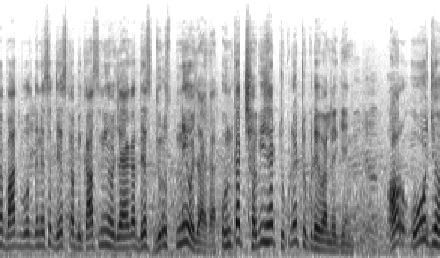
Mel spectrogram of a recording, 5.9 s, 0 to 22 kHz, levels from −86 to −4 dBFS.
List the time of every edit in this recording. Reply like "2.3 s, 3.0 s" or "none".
2.9 s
